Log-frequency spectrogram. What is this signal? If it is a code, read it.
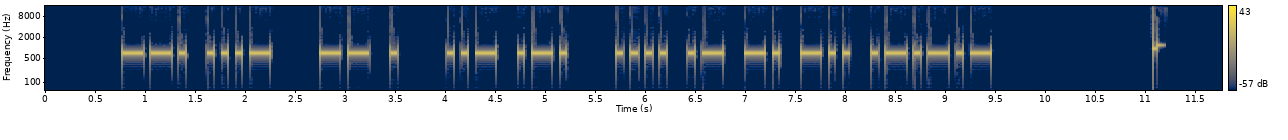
Morse code, heard as a keyed tone, about 17 wpm, 700 Hz. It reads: GV ME UR HAND.
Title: Sentences from Top 200 Words and Abbreviations 17wpm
